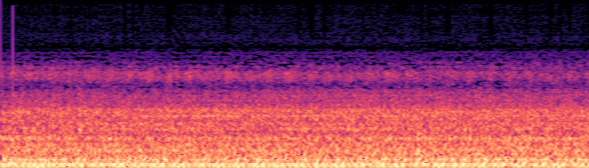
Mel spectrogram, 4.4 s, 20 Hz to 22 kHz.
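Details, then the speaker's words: 2007 Mega Cab Cummins diesel with G56 6-speed manual, clutch disengaged at idle: even diesel clatter, little different from clutch engaged, no gear rattle or whine; normal idle. "This is with the clutch engaged. So let me disengage the clutch and show you. There's a little bit of sound difference, but not much."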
